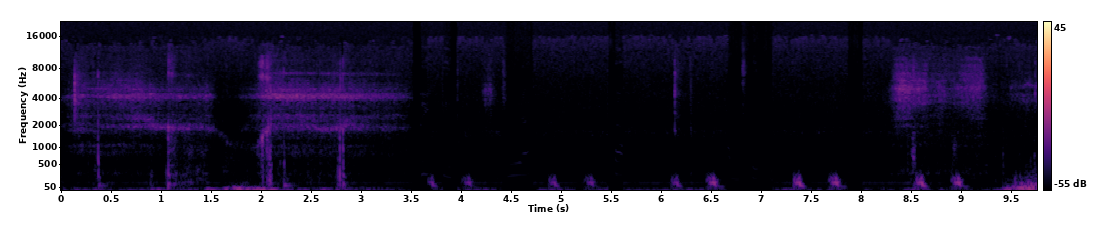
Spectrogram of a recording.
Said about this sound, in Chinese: 试一下你的心跳，看看是否正常。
